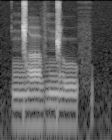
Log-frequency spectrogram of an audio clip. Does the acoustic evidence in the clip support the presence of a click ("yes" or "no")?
yes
